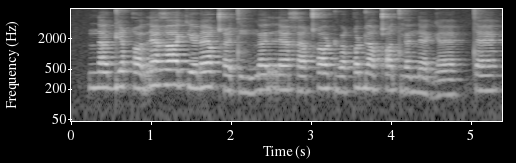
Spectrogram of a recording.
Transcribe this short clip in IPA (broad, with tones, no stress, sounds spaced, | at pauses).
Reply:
n a˧ ɖ i˧ q ɔ˨ r æ˦ ʁ a˦ kʲ æ˧ ɽ æ˦ qʰ i˨ t i˨ ŋ ɐ˦ r æ˦ χ æ˧ qʰ ɔ˦ ɖʱ o˨ q o˦ ɖ a˧ qʼ a˦ t j ɐ˦ n æ˦˨ ɡ æ˦ | t æ˦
